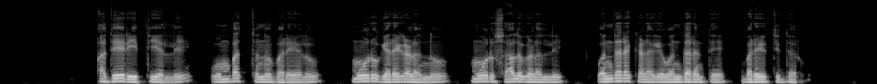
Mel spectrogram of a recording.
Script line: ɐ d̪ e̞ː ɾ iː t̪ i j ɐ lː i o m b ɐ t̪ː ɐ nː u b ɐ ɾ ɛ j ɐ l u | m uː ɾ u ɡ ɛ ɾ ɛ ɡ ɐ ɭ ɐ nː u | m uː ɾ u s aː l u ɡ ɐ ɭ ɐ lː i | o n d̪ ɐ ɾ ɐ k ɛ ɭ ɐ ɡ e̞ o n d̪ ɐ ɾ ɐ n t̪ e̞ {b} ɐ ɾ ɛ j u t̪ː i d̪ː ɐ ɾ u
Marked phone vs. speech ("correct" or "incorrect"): correct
